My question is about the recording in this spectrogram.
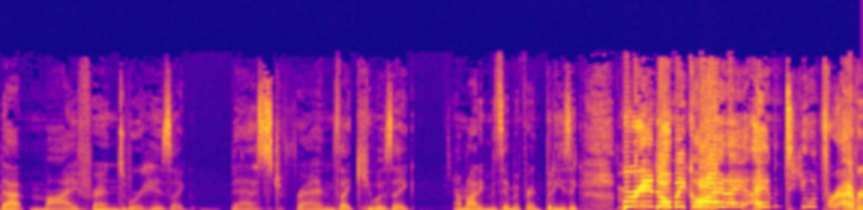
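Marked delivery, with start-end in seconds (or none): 4.9-7.2 much higher, loud gushing squeal; overexcited fake friend. Stranger greeting her friend Miranda, a loud high gushing squeal. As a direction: gush like you've known her for years.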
